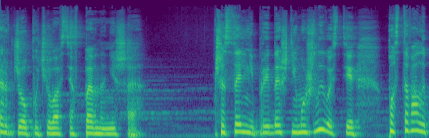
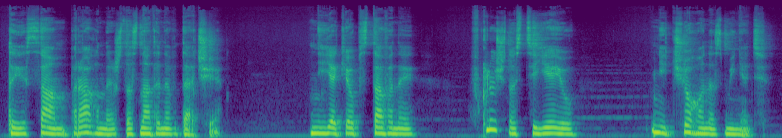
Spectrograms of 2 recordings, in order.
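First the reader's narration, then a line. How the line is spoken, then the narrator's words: Muffled, hollow voice. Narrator (Ukrainian): сказав Ел глухим голосом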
